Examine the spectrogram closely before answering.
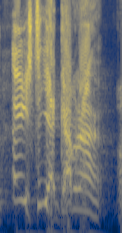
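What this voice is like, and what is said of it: Bad inconsistent put-on accent. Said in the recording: “Dick Van Dyke is highly criticized for his accent. ... This is horrible. ... It goes in and out, right?”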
